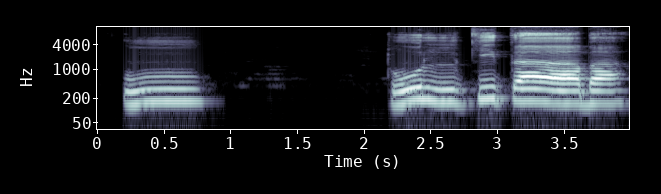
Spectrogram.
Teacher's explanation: تا کو لمبا کریں گے کیونکہ اس پر کھڑا زبر ہے، اور یہ تے پیش و تو کو لام میں ملائیں گے کیونکہ لام پر جزم ہے.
